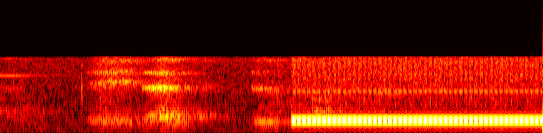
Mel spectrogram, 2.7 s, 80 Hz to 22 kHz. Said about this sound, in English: I'm about to get my second continuous ringing for 2 minutes straight.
